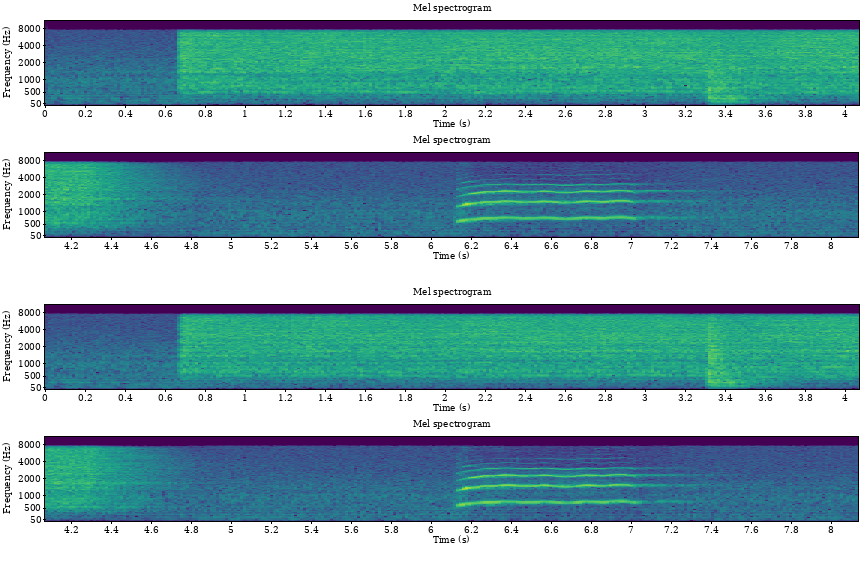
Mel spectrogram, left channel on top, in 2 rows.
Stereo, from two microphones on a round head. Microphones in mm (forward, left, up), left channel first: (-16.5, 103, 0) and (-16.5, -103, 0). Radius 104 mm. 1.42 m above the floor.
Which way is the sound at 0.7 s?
65° left (ahead or behind).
